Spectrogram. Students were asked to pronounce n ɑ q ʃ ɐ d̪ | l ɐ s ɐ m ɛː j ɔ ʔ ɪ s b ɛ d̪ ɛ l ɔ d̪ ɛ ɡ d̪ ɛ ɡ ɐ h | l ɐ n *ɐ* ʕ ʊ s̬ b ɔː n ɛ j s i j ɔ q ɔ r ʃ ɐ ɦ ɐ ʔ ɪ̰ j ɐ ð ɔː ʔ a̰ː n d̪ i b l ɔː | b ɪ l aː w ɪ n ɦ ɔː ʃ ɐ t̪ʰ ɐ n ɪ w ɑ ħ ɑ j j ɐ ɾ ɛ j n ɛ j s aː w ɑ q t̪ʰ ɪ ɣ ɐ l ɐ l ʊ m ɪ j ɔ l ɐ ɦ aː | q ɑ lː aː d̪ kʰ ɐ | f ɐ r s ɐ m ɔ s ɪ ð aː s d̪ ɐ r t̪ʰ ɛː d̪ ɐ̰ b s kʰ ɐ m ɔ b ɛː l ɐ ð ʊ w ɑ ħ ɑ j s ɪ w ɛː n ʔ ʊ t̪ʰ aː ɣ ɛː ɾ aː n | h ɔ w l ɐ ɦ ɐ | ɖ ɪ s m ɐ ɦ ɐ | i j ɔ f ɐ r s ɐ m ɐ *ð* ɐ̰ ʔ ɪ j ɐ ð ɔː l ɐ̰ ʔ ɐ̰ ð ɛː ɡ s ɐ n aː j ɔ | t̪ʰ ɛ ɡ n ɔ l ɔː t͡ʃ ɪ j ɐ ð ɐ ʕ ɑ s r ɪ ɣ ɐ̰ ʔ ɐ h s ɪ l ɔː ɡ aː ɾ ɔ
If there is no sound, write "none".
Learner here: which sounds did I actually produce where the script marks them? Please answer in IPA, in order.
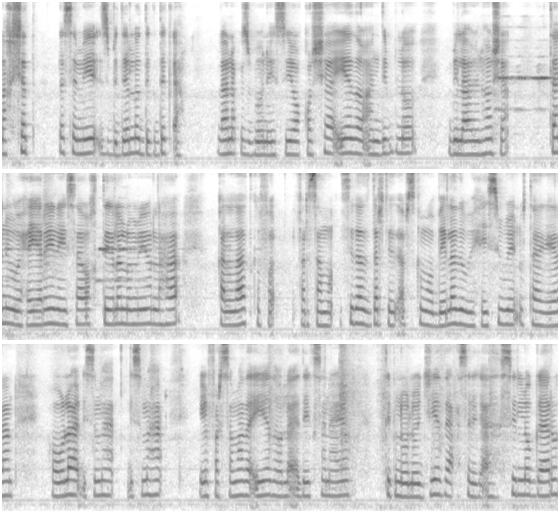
ɐ, ð

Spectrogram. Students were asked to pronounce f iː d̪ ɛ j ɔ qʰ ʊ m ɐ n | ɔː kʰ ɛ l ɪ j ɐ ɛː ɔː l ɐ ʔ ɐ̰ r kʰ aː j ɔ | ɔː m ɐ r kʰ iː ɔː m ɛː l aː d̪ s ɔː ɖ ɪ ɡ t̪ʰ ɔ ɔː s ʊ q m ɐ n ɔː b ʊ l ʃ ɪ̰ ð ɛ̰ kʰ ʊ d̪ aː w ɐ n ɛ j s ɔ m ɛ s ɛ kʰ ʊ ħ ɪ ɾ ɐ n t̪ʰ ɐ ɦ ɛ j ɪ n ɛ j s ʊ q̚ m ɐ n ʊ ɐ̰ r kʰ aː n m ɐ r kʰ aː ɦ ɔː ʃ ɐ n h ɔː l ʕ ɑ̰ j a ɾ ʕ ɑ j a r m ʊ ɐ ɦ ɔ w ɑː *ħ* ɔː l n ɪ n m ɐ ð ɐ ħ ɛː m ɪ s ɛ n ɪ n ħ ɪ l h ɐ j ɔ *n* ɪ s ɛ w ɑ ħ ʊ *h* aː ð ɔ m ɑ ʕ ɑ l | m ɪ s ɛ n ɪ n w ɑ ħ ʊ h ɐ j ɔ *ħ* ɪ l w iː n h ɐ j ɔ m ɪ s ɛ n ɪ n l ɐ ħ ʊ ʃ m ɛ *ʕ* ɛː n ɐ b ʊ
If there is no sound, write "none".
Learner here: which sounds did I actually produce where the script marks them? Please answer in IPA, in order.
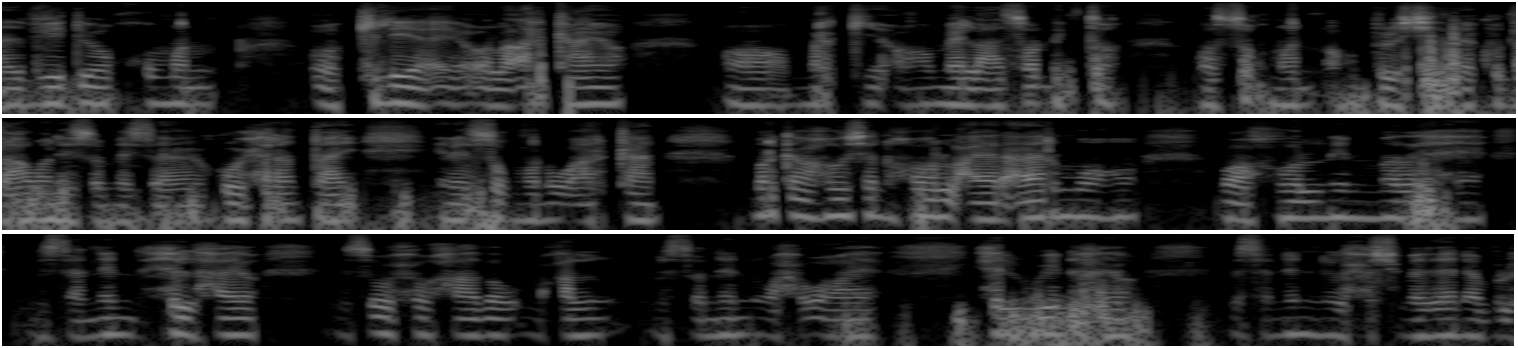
h, m, h, ħ, ð

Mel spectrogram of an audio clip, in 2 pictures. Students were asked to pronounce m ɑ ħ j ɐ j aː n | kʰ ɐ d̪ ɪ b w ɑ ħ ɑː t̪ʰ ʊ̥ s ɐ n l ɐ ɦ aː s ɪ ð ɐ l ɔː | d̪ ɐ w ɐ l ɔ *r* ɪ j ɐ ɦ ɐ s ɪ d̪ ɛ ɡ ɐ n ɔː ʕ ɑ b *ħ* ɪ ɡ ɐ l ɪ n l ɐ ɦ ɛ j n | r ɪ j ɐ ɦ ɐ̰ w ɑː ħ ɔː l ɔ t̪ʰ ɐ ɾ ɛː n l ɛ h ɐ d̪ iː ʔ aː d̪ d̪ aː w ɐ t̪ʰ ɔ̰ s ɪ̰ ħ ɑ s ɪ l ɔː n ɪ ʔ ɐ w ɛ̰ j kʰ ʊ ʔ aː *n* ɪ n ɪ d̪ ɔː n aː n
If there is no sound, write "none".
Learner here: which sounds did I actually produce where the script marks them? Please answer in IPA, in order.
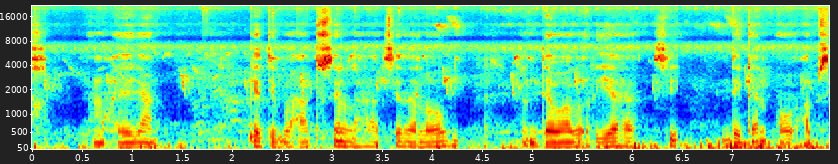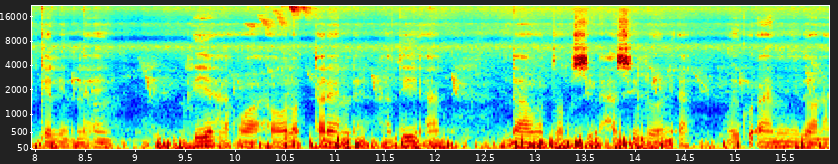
r, s, m

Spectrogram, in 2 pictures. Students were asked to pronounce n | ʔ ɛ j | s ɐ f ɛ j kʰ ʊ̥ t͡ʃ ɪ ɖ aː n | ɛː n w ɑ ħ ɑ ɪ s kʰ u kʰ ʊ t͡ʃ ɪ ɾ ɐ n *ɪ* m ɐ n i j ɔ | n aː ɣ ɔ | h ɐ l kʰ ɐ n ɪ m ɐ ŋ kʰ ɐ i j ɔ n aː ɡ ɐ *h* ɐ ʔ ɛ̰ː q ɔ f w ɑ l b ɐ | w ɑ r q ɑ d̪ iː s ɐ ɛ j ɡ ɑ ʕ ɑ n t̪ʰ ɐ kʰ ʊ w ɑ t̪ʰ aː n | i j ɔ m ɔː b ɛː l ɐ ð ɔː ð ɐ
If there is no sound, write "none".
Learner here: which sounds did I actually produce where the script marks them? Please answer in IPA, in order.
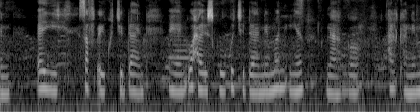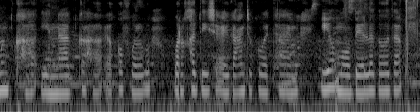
ɪ, h

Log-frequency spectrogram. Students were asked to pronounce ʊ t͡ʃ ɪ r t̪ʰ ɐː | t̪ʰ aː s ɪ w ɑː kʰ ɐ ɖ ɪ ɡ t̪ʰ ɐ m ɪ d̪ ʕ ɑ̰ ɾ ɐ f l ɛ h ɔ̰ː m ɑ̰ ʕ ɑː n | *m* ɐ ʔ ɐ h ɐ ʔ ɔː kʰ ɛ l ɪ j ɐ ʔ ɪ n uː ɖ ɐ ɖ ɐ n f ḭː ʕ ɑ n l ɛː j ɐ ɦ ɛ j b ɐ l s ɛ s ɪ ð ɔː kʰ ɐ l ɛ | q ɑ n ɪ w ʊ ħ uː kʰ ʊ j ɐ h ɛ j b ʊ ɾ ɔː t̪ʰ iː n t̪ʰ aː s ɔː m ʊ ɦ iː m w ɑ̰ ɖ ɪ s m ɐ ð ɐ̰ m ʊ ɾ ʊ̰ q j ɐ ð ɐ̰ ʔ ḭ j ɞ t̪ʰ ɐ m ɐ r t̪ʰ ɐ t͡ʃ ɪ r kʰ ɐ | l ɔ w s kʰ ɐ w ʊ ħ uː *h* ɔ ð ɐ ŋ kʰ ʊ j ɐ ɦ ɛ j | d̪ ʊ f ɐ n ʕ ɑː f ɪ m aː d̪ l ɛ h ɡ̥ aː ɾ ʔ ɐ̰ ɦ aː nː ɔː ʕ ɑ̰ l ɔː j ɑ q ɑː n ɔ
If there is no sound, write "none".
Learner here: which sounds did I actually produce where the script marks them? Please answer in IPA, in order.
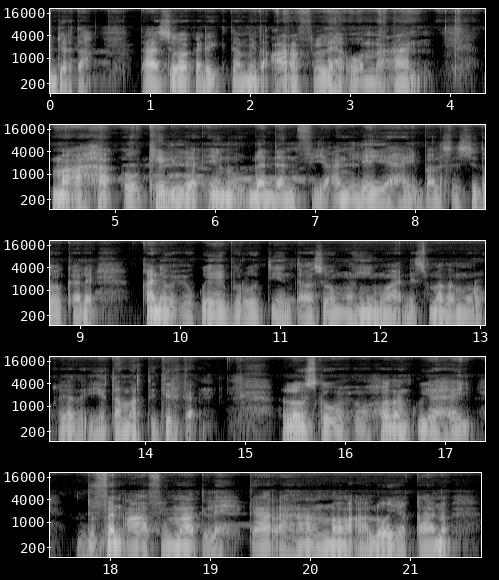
m, h

